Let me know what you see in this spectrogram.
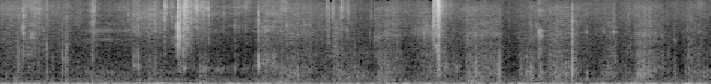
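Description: A person chewing a mouthful of chocolate chip cookie, with irregular crisp crunches as it breaks up between the teeth.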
